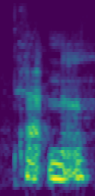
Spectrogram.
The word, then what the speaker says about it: patina: things that weren't taking the patina or patna if you're not in the United States because we like to pronounce things funny here so the 50-50 seem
